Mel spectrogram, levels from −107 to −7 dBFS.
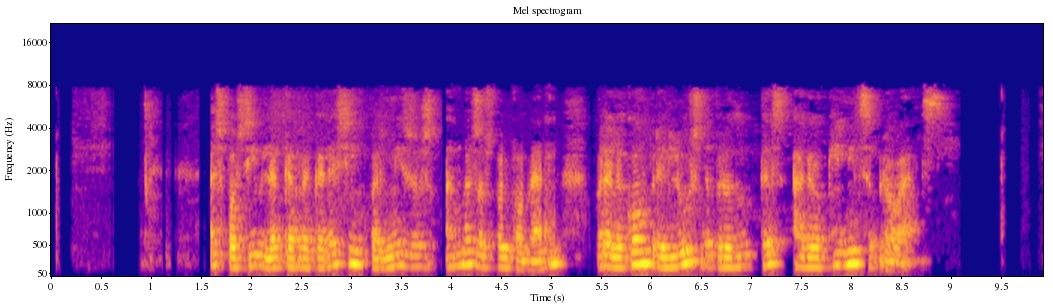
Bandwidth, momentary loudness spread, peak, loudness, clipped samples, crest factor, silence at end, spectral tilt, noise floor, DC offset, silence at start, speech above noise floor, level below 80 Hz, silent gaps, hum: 8 kHz; 13 LU; -2 dBFS; -18 LUFS; under 0.1%; 16 dB; 1.05 s; -6.5 dB/octave; -49 dBFS; under 0.1%; 0.95 s; 32 dB; -60 dBFS; 1.48-1.58 s; none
